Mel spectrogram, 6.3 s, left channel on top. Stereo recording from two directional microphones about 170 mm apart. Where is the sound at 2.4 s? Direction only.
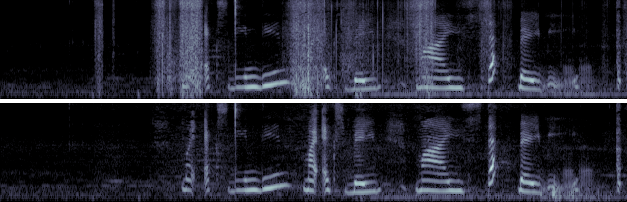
5° left (ahead or behind).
